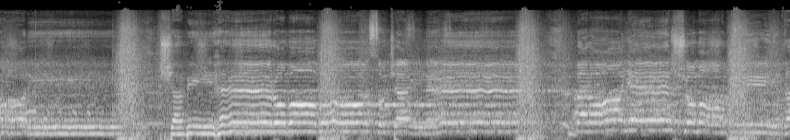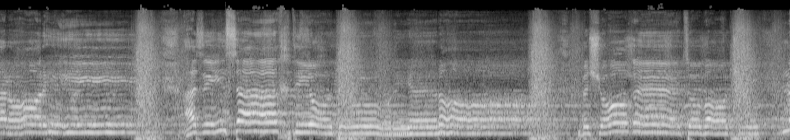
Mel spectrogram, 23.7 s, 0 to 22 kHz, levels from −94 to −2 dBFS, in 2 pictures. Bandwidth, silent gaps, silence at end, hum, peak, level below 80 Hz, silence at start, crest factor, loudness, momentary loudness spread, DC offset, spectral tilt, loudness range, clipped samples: 17.5 kHz; none; 0 s; none; -6 dBFS; -38 dBFS; 0 s; 12 dB; -18 LUFS; 7 LU; under 0.1%; -3 dB/octave; 4 LU; under 0.1%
